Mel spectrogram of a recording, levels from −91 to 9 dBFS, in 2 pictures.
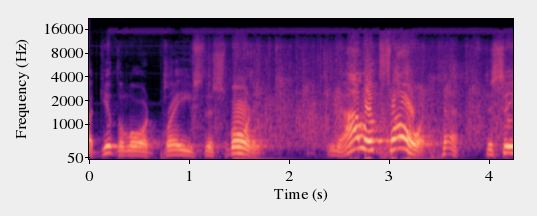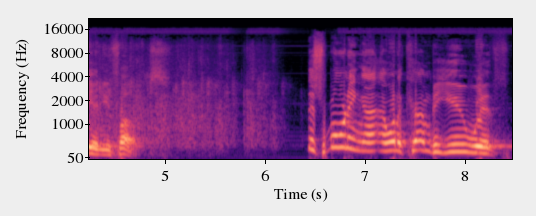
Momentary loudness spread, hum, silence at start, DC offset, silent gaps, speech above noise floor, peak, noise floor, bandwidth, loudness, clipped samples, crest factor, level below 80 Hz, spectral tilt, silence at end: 20 LU; none; 0 s; under 0.1%; none; 34 dB; 0 dBFS; -45 dBFS; 17 kHz; -11 LUFS; under 0.1%; 12 dB; -50 dBFS; -5.5 dB/octave; 0 s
